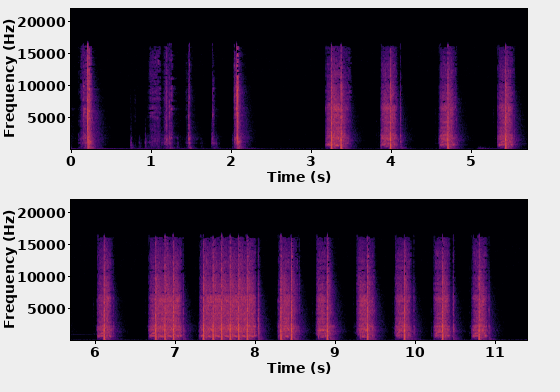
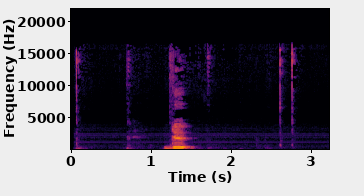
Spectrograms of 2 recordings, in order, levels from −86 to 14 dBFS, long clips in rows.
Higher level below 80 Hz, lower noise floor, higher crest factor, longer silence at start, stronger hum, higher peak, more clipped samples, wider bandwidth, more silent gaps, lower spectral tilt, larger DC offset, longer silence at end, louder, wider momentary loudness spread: first, -56 dBFS vs -62 dBFS; first, -71 dBFS vs -65 dBFS; first, 30 dB vs 22 dB; second, 0.1 s vs 1.15 s; neither; about the same, -2 dBFS vs -2 dBFS; neither; about the same, 17 kHz vs 17 kHz; neither; second, -0.5 dB/octave vs -5 dB/octave; neither; second, 0.45 s vs 1.7 s; second, -29 LUFS vs -16 LUFS; second, 19 LU vs 24 LU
